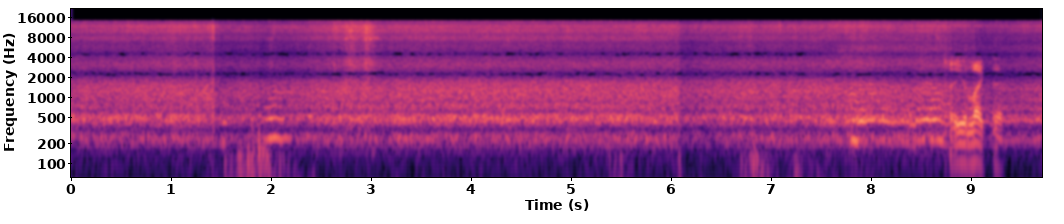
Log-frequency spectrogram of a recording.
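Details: Honey bees swarming inside a house, their wings blending into a steady, dense, low buzzing hum.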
